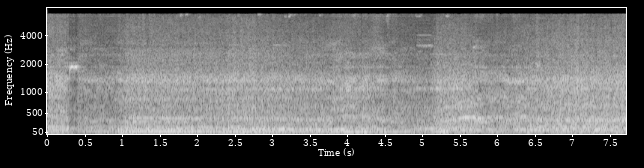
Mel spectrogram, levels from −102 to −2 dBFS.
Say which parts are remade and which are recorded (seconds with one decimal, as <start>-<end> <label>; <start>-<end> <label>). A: 0.0-1.0 remade; 1.0-3.7 recorded; 3.7-4.9 remade; 4.9-5.7 recorded; 5.7-6.4 remade; 6.4-7.7 recorded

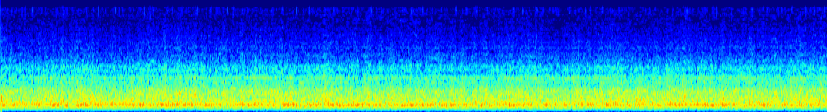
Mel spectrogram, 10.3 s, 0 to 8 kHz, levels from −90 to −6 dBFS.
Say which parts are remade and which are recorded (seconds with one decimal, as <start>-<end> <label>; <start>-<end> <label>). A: 0.0-3.8 recorded; 3.8-10.3 remade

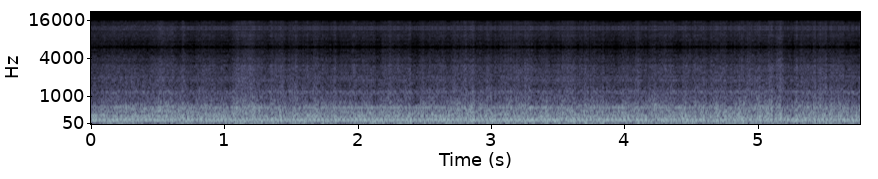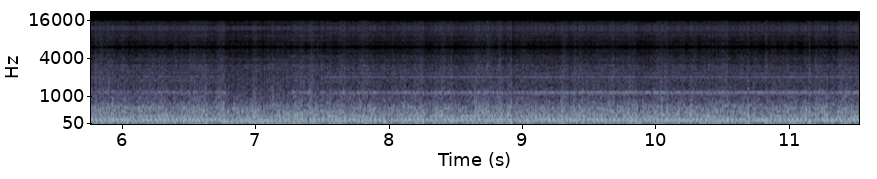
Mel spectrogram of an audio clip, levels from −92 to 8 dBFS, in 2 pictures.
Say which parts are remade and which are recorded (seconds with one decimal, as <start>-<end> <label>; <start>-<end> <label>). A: 0.0-0.7 remade; 0.7-11.5 recorded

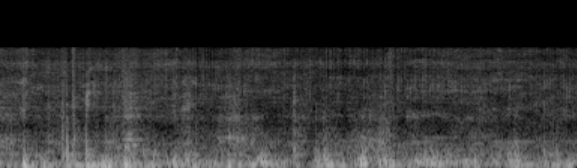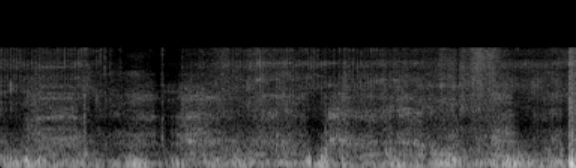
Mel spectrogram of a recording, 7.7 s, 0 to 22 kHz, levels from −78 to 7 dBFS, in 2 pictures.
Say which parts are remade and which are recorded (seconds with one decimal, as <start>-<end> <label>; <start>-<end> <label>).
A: 0.0-7.7 remade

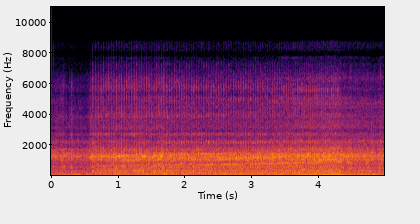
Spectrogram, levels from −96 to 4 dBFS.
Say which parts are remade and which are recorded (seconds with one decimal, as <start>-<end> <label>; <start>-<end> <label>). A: 0.0-1.7 remade; 1.7-5.0 recorded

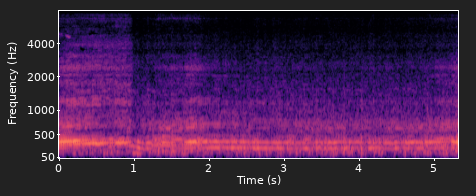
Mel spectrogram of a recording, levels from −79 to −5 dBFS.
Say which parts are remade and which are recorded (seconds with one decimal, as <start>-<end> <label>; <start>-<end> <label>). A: 0.0-0.5 recorded; 0.5-2.4 remade; 2.4-3.3 recorded; 3.3-4.6 remade; 4.6-5.3 recorded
